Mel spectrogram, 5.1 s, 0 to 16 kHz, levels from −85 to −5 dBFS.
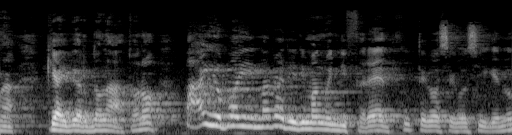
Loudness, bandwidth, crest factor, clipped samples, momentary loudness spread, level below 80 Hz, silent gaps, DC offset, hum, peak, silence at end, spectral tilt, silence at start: -26 LUFS; 11.5 kHz; 18 dB; under 0.1%; 10 LU; -60 dBFS; none; under 0.1%; none; -8 dBFS; 0 s; -7 dB/octave; 0 s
